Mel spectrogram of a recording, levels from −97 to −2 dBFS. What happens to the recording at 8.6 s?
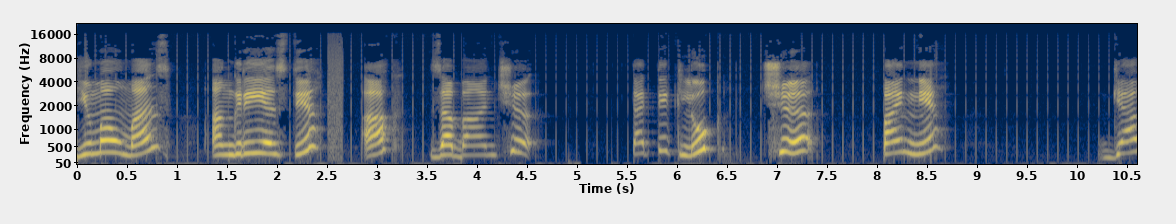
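At 8.53 s there is a sudden gain jump. The level drops by about 6 dB in one step and stays down to the end. The sound and its background noise fall together. A gain change applied without a ramp is the likely cause.

Wi-Fi interference is also present at that moment, as it is throughout. A steady tick repeats every 102.4 ms, about ten times a second, roughly 35 dB below the sound. A nearby radio's beacon is being rectified by the audio circuit.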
